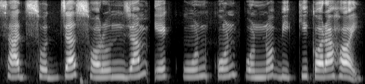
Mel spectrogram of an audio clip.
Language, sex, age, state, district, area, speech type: Bengali, female, 18-30, West Bengal, Hooghly, urban, read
